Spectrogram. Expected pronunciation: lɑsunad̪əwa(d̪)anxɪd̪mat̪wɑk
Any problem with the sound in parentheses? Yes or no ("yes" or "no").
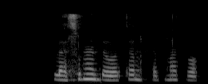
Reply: yes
